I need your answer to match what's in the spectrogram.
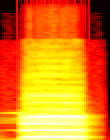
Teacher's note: الف مدہ ہے 1 الف کے برابر کھینچ کر پڑھیں گے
